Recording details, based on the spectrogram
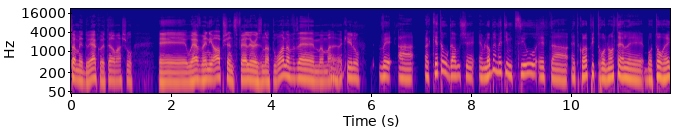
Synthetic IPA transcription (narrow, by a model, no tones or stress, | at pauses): tamedujakojot̪eʁmaʃu | ewihɛvmɛniɔpʃonzfeljoɹiznotwãnovðẽmmakiːlu | veaː | ketauɡamʃe̞emlo̞be̞ːmethimt͡siuet̪aet̪ko̞lapitʁo̞no̞taelebeoto̞ʁe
